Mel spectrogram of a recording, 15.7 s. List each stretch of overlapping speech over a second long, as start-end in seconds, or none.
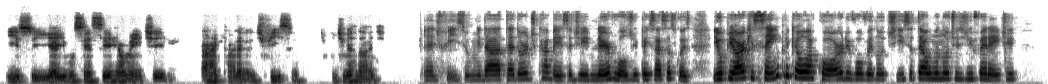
none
